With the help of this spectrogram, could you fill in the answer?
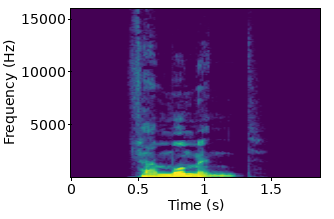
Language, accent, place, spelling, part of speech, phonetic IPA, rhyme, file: German, Germany, Berlin, vermummend, verb, [fɛɐ̯ˈmʊmənt], -ʊmənt, De-vermummend.ogg
- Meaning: present participle of vermummen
